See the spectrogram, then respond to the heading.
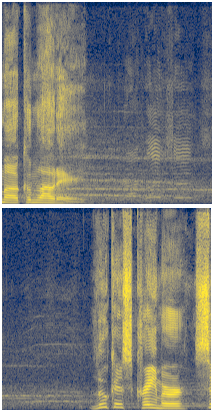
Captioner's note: audience cheers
